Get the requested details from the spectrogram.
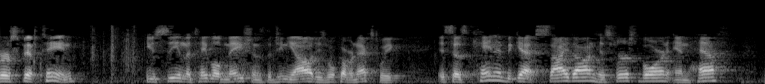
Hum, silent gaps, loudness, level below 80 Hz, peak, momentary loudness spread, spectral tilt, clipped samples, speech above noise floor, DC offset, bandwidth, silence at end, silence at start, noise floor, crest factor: none; none; -24 LUFS; -68 dBFS; -6 dBFS; 13 LU; -6 dB/octave; under 0.1%; 21 dB; under 0.1%; 6.6 kHz; 0.35 s; 0 s; -45 dBFS; 18 dB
